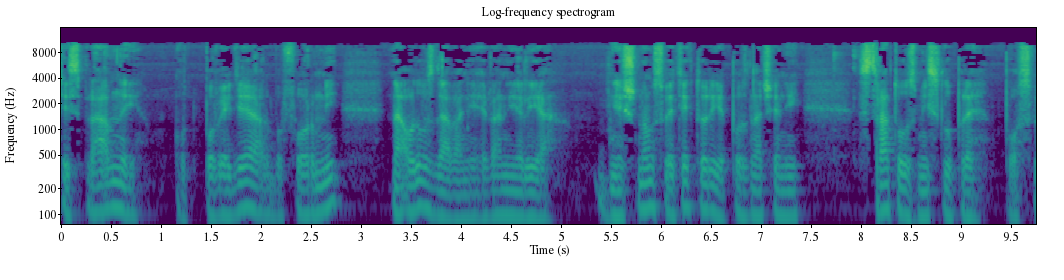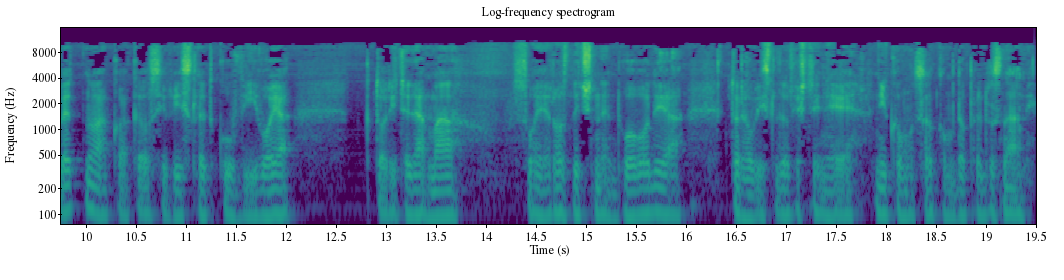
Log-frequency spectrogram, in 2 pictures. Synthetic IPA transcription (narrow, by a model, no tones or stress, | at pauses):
t̪ɛjspɾa̰ːʊnɛj | ɔt̪pɔʋɛɟɛa̰lɛ̰bɔfɔɾmina̰ʔɔd̪ɔʊzd̪aːʋaɲɪɛɛʋaɲjɛlia | d̪ɲɛʃnɔmsʋɛcɛkt̪ɔɾiːjɛpɔznat͡ʃɛniːst̪ɾat̪ɔʊzmislupɾɛpɔ̰sʋɛt̪nɔakɔa̰kɛ̰ːɦɔ̰siʋiːslɛt̪kuʋḭːʋɔja | kt̪ɔ̰ɾḭːt̪ɛd̪amaː | sʋɔjɛɾɔzlit͡ʃnɛːd̪ʊɔʋɔd̪iakt̪ɔɾɛːɦɔʋḭːslɛd̪ɔɡɛʃcɛɲɪɛ̰jɛ̰ɲikɔmut͡sɛlkɔmd̪ɔpɾɛd̪uzna̰ːmi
